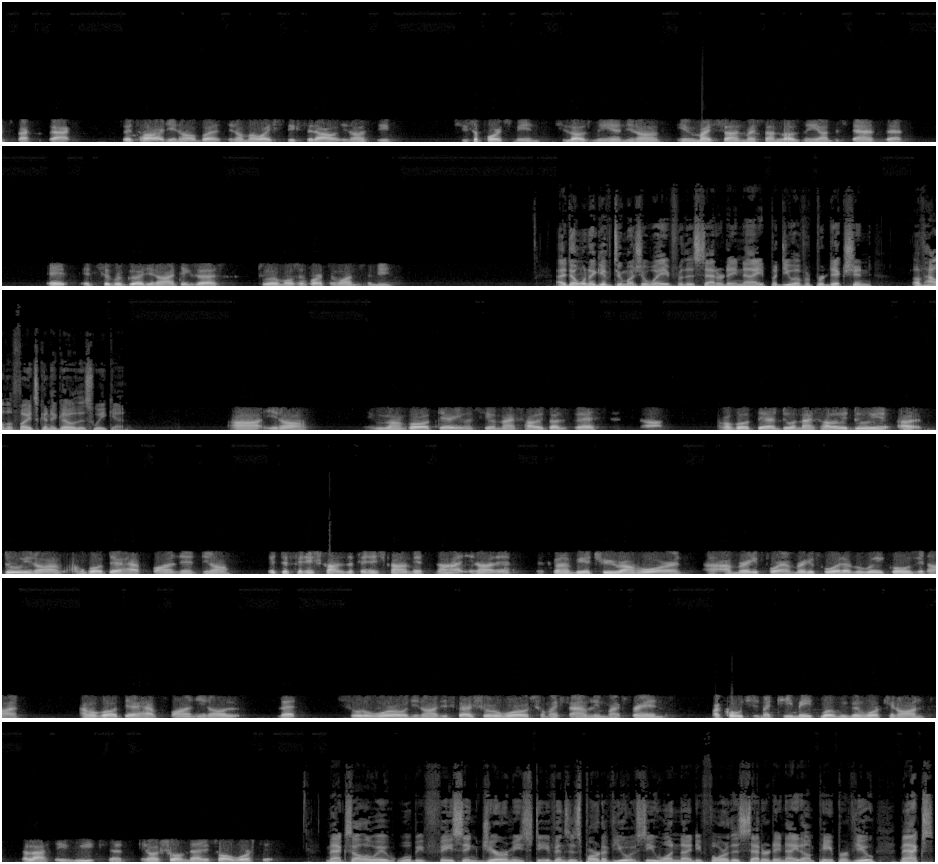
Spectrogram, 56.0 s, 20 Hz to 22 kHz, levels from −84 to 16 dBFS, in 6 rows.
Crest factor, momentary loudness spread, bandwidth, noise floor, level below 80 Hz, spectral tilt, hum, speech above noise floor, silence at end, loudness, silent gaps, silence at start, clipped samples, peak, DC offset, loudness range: 20 dB; 9 LU; 14.5 kHz; -66 dBFS; -54 dBFS; -5.5 dB/octave; none; 47 dB; 0 s; -20 LUFS; none; 0 s; under 0.1%; 0 dBFS; under 0.1%; 4 LU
